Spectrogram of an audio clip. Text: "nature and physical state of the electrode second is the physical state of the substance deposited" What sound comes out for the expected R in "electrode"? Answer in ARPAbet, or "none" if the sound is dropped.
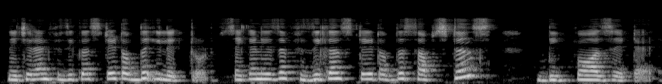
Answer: R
